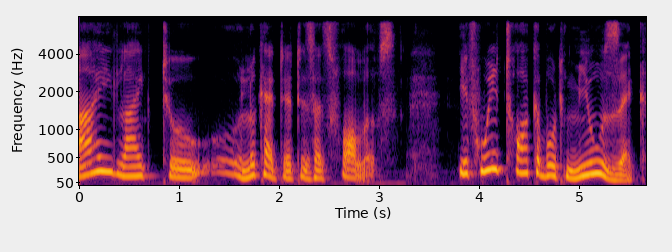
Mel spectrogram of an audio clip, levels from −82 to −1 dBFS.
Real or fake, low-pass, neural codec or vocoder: real; 7.2 kHz; none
